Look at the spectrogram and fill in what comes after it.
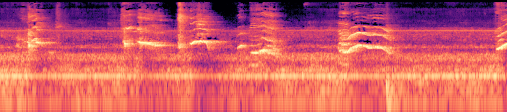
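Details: Husky puppies give arching, wavering whines and little howls that rise and fall in pitch, several in a row, over a steady electrical hum with faint human voices.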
